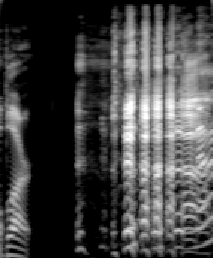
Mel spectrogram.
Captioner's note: group laughing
